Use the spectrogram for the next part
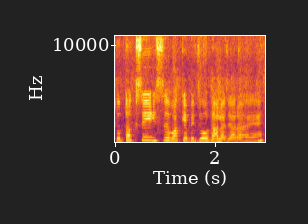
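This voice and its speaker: A woman's voice: fairly high pitch, measured pace, darkish tone, slight background noise, low-quality recording. A woman teaching a Hindi grammar lesson, asking her class questions and then answering them herself.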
